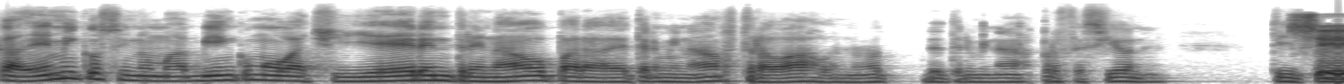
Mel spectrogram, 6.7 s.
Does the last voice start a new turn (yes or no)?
yes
